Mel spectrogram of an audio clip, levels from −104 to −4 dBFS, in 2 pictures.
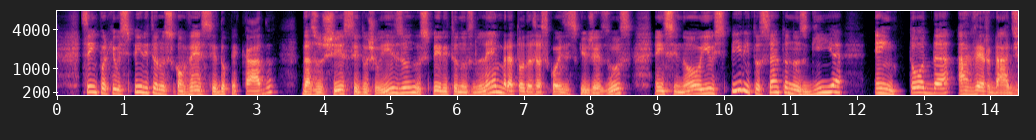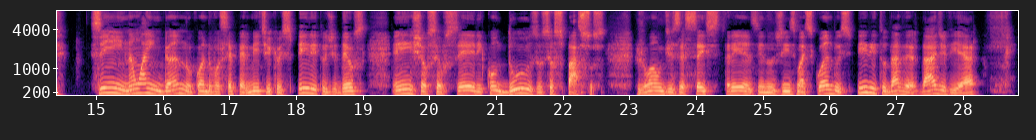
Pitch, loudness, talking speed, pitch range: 125 Hz, -24 LUFS, 135 wpm, 105-160 Hz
